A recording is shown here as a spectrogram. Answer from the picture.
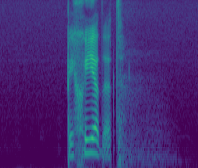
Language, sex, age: Swedish, female, 50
